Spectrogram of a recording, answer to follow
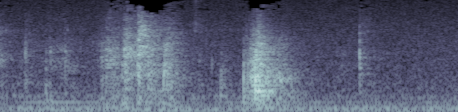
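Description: An eyeshadow palette slid out of its printed cardboard box: two short scraping rubs of card, about half a second in and again a little past one second.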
